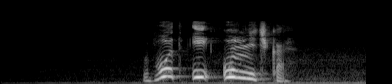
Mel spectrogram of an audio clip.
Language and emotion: Russian, positive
